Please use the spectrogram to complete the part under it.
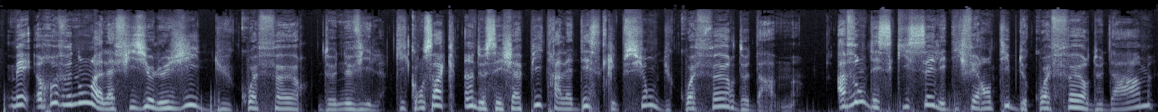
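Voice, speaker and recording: A man presenting a radio program, reading prepared texts aloud with lively, theatrical emphasis on the quotations. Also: high voice, no echo, clean studio sound. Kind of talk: scripted radio narration.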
